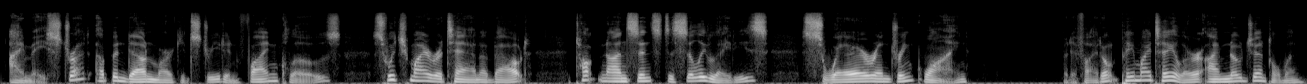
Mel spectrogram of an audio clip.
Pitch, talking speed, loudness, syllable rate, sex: 125 Hz, 155 wpm, -19 LUFS, 4.2 syllables/s, male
